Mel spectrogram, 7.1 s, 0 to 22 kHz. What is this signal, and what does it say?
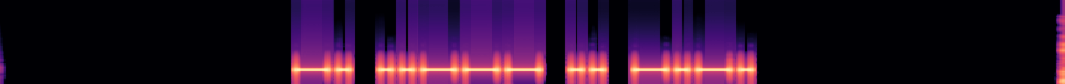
Morse code, heard as a keyed tone, about 17 wpm, 700 Hz. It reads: N2IC
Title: Call Signs Repeated 2x - 17wpm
